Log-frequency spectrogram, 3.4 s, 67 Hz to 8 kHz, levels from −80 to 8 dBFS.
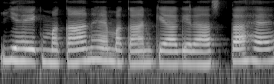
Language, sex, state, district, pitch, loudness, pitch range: Hindi, female, Bihar, Patna, 235 Hz, -16 LUFS, 220-250 Hz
